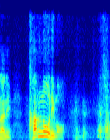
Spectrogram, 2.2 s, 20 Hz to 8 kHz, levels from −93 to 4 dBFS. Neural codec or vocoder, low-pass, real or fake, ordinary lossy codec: codec, 24 kHz, 0.9 kbps, DualCodec; 7.2 kHz; fake; none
